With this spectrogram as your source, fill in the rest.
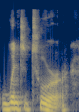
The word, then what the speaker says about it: Winterthur: Winterthur. It's actually Swiss, French, and it's pronounced Winterthur.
